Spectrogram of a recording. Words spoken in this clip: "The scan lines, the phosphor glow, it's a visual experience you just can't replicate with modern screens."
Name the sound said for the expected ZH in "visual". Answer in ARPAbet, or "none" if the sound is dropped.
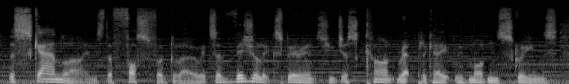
ZH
